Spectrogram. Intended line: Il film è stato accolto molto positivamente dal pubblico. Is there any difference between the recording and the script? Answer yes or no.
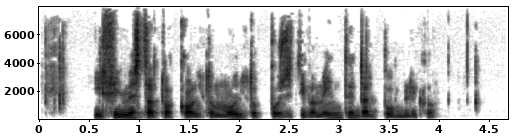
no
